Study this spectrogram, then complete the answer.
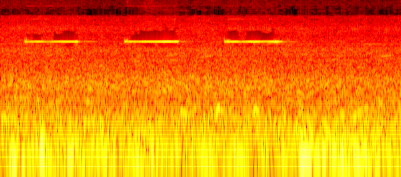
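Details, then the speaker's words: Fire department burn demonstration room with no accelerants: three evenly spaced high-pitched half-second smoke alarm beeps over a low fire roar as the room fire develops, before sprinklers compared. "Does anybody hear any beeping yet? No? So you're still sleeping. Let's imagine that you're sleeping."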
